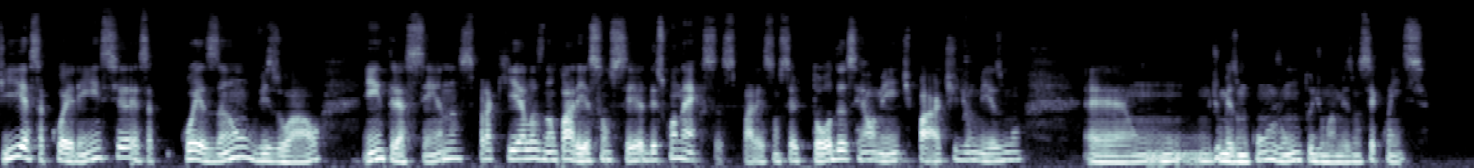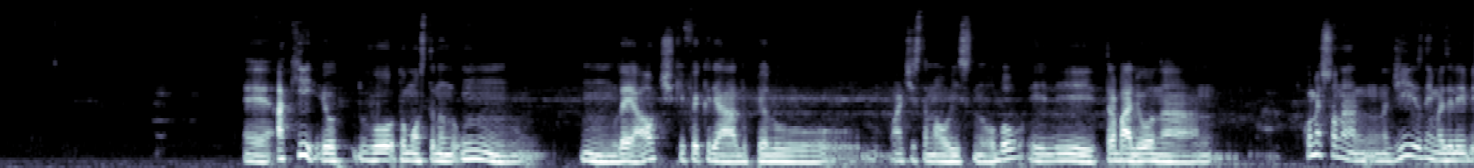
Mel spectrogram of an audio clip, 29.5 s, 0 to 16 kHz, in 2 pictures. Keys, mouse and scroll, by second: 16.6 click.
